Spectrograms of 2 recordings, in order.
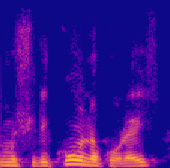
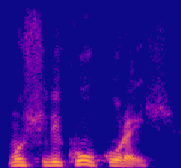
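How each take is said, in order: First: The first word ends with an n sound. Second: The first word ends without an n sound. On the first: The speaker calls it wrong. "don't say" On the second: The speaker calls it right. "You drop that noon"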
